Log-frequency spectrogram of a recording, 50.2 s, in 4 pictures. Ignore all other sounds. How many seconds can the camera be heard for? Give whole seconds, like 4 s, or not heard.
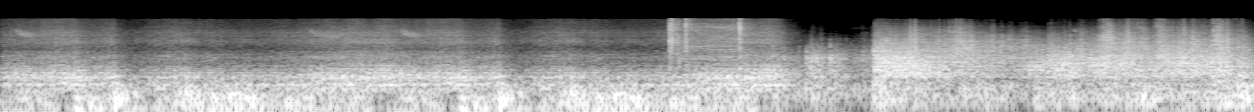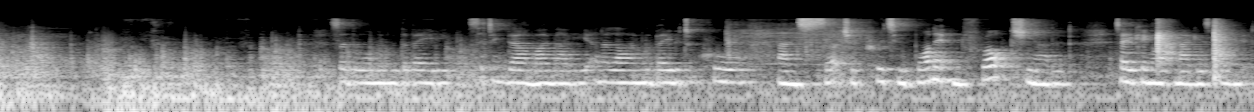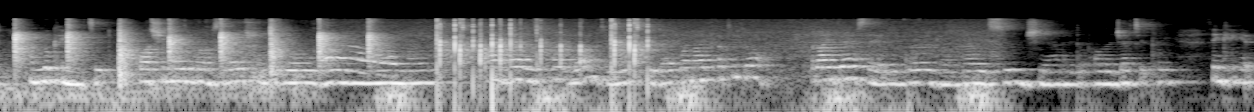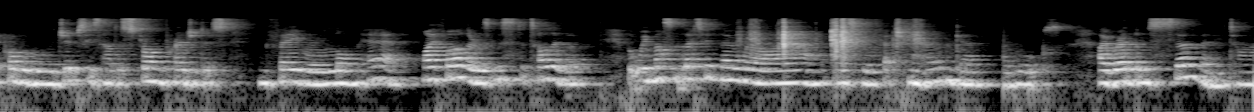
4 s.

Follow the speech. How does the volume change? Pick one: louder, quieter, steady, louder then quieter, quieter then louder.
quieter.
